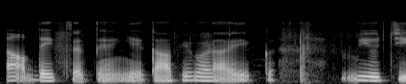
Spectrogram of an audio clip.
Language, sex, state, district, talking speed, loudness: Hindi, female, Punjab, Kapurthala, 145 wpm, -20 LUFS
